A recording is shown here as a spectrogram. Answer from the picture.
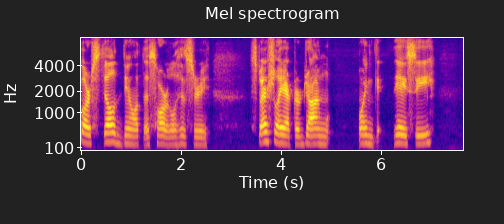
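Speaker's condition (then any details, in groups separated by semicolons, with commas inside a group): Cerebral palsy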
